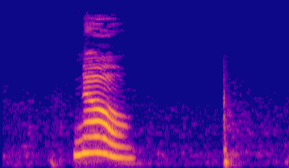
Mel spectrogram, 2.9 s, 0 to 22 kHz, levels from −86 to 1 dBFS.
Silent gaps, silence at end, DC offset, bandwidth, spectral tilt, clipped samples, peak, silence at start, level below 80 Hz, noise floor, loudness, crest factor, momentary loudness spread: none; 0.6 s; under 0.1%; 15.5 kHz; -4.5 dB/octave; under 0.1%; -2 dBFS; 0.75 s; -60 dBFS; -63 dBFS; -15 LUFS; 18 dB; 21 LU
